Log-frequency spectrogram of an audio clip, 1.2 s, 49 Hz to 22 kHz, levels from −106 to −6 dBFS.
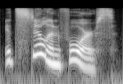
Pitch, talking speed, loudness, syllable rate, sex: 255 Hz, 195 wpm, -15 LUFS, 4.7 syllables/s, female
